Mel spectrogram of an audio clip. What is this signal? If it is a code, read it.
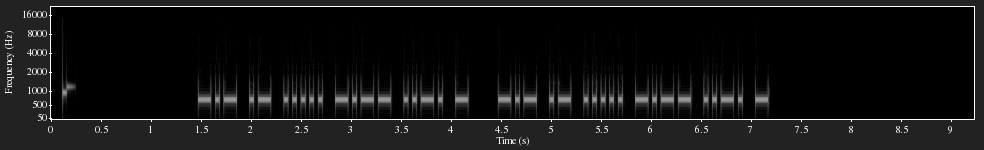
Morse code, heard as a keyed tone, about 28 wpm, 700 Hz. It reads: KA5YFT KA5YFT
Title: USA Call Signs Repeated 2x 28wpm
